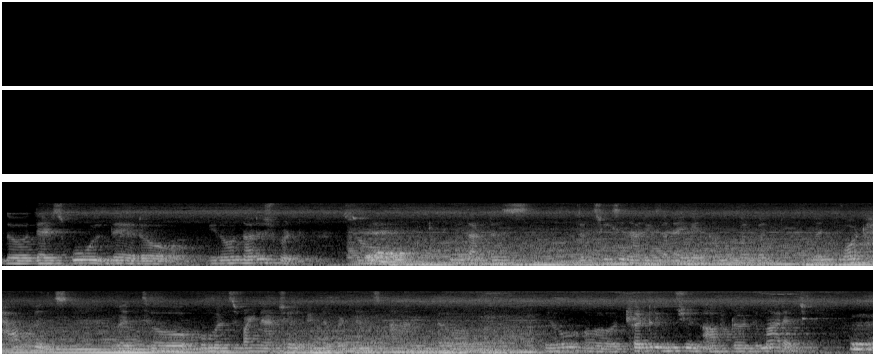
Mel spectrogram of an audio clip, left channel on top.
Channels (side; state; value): left; silent; 58 dB below the other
